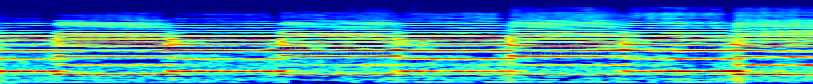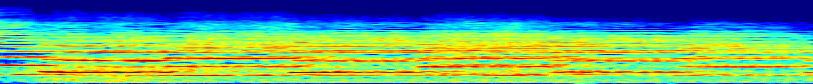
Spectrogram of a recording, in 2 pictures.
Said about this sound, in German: Ein paar Minuten später sitze ich dann mit meinen Kameraden im Löschfahrzeug und fahre mit Blaulicht und Martinshorn zum Einsatzort.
